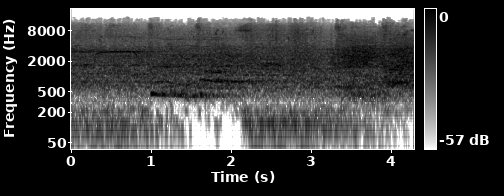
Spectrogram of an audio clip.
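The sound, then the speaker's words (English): A packed basketball arena roars with Perth Wildcats fans cheering at a home game after a Bryce Cotton three-pointer, a dense wash of voices and shouts that stays loud throughout, with a brief thump near the start. “Have a listen to this crowd.”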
